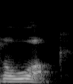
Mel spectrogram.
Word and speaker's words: walk: escucha cómo se repite palabras como wow por ejemplo la l no suena miren un wok de seguro o una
